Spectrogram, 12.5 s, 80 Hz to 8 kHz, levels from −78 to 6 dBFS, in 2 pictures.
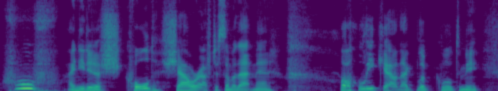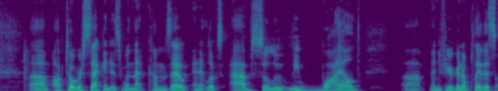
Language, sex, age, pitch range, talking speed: English, male, 20-39, 120-155 Hz, 195 wpm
